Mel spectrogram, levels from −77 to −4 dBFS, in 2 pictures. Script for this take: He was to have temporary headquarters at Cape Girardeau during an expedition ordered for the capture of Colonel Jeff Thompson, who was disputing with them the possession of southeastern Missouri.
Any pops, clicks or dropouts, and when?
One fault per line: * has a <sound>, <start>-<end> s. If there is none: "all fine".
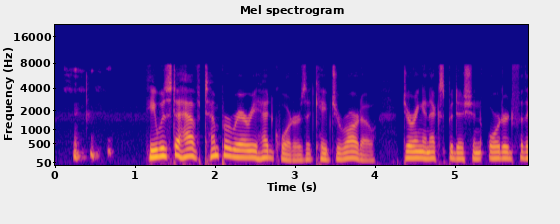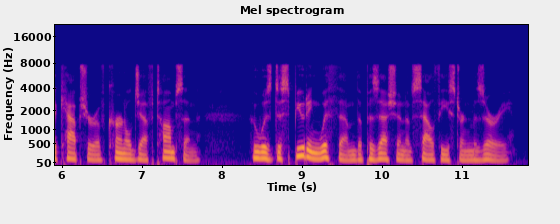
* has a laugh, 0.1-0.7 s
